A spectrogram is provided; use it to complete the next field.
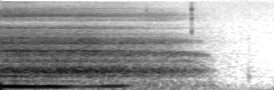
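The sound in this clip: A single slow exhale during a relaxation breathing exercise, starting with a soft voiced sigh and thinning into breathy air that fades out after about a second.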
